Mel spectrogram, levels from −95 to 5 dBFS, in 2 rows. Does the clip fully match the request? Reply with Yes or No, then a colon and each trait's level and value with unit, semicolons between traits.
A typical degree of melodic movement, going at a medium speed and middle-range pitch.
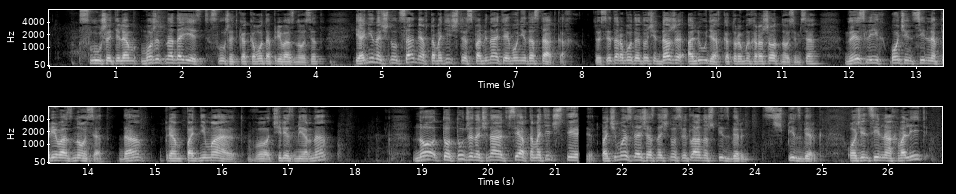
Yes: average, 3.5 semitones; average, 130 wpm; medium, 145 Hz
